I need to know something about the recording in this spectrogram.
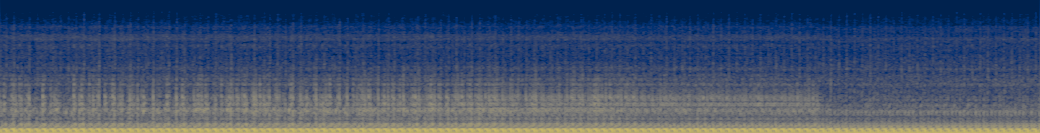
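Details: Subaru WRX turbo engine idling with a rapid, raspy puffing tick over the exhaust note from an exhaust leak at the downpipe-to-cat-back flange, before fitting a flange adapter to cure it.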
